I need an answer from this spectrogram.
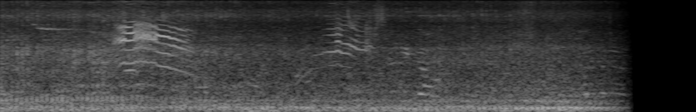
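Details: A rescued stray kitten, starving, with burnt fur and a wounded mouth: two short, high-pitched meows about a second and a half apart, set against a constant low mechanical hum and traffic sounds.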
